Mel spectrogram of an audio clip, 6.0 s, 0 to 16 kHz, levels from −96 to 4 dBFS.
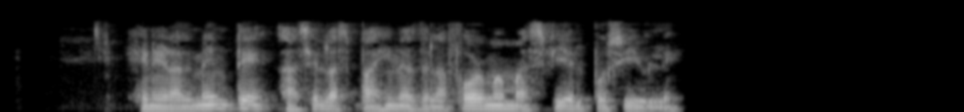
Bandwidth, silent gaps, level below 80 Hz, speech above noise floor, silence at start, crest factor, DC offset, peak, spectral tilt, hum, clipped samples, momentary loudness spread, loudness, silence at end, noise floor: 7.8 kHz; none; -60 dBFS; 27 dB; 0.8 s; 20 dB; under 0.1%; -12 dBFS; -6 dB/octave; none; under 0.1%; 7 LU; -30 LUFS; 1.8 s; -56 dBFS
